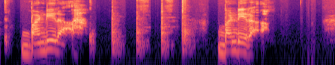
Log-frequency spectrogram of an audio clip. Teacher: నాలిక యొక్క కొన దంత మూలాన్ని కంపింప చేసినప్పుడు జరిగినటువంటి ప్రయత్నాన్ని కంపిత ప్రయత్నం అని అంటారు. కంపింప చేయడం అంటే ఇట్లా తాకినప్పుడు షేక్ చేయడం అన్నమాట.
